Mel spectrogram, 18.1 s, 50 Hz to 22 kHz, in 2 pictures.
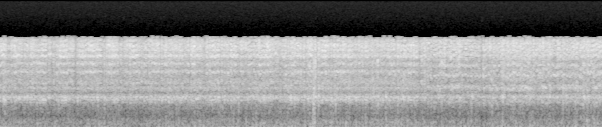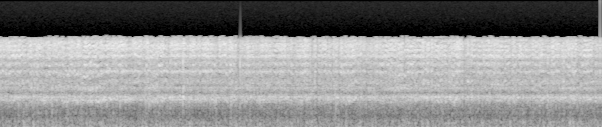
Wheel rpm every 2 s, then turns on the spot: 230, 230, 230, 210, 210, 220, 230, 220, 230.
none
